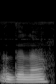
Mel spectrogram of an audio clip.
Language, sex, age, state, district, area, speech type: Manipuri, male, 18-30, Manipur, Chandel, rural, spontaneous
